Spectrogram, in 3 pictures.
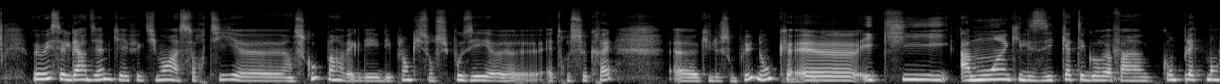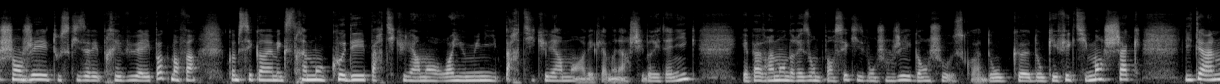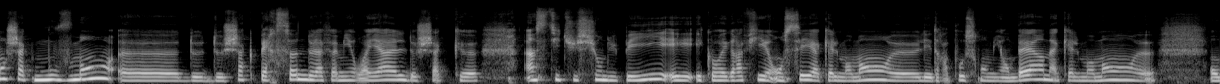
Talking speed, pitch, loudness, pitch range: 200 wpm, 195 Hz, -19 LUFS, 175-215 Hz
